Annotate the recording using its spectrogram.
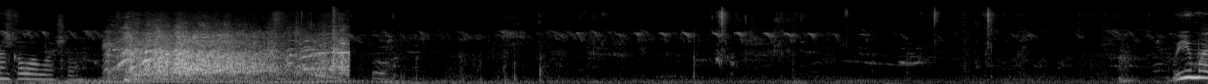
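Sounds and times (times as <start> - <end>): chickens peeping: 3.0 - 11.8.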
